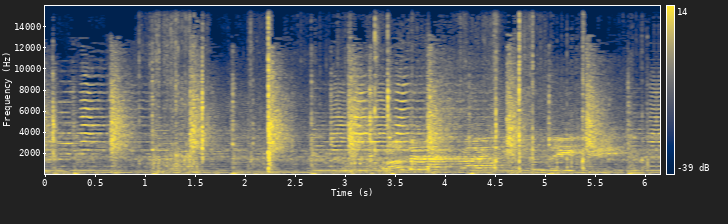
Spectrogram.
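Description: Skateboard wheels rolling and the board clacking on street pavement and a ledge, under a music track with a steady beat.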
